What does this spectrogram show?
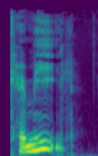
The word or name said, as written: kamel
